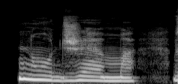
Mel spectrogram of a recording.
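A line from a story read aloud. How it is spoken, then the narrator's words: Pleading. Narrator (Russian): взмолился он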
